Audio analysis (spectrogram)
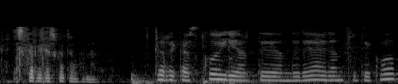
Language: Basque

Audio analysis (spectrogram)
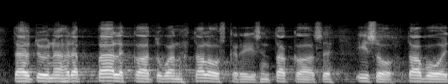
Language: Finnish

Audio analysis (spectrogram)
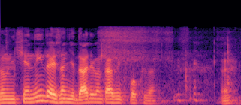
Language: Portuguese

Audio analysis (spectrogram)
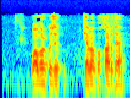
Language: Uzbek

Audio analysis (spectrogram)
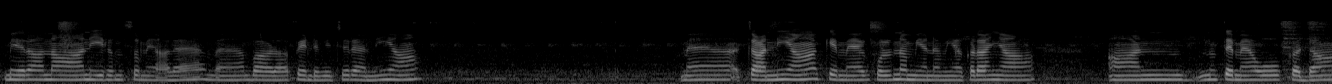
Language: Dogri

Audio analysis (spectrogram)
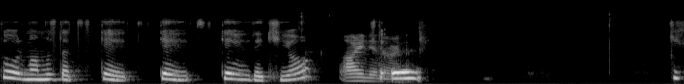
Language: Turkish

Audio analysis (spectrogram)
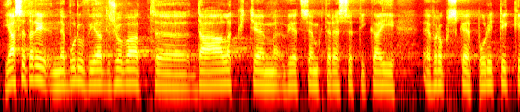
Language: Czech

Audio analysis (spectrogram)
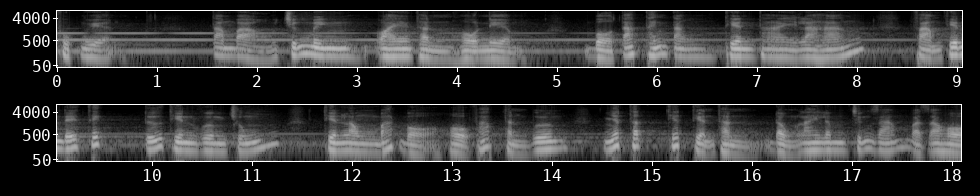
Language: Vietnamese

